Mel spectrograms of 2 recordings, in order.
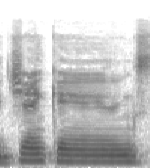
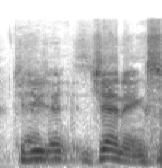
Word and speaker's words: Jennings: Tim, I always say your last name wrong. I'll say Jenkins. You know what? Jennings, right?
